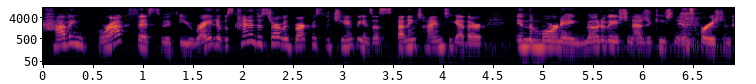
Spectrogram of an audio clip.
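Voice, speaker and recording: A woman's voice: mid-range voice, sharp tone. A woman co-hosting a morning show, chatting casually in an encouraging, emphatic, informal way. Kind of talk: casual motivational chat. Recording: clearly audible background noise.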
